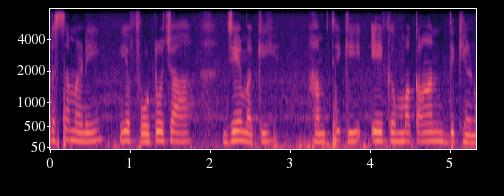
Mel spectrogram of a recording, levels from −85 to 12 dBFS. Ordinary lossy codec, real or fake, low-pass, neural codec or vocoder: none; real; 7.2 kHz; none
